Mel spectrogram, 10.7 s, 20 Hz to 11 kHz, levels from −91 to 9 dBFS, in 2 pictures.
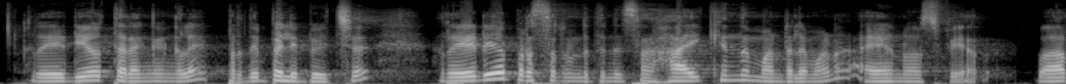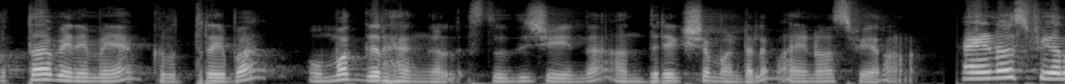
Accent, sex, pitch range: native, male, 140-180 Hz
